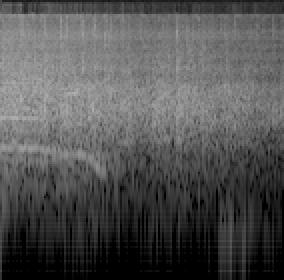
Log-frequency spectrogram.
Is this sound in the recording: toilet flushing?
no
